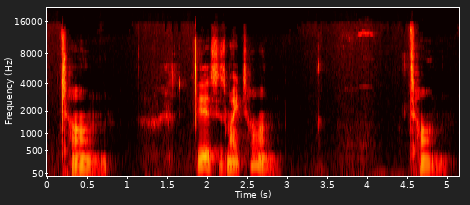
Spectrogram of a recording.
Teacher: You have only the nasal sound. There's no g. It's just the sound Tongue.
